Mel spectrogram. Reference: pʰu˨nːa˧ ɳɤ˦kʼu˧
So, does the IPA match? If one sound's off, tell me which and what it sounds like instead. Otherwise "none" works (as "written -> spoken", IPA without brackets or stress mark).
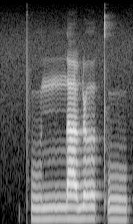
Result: none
